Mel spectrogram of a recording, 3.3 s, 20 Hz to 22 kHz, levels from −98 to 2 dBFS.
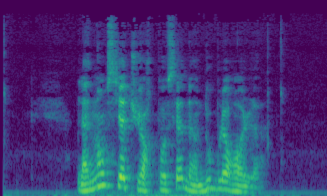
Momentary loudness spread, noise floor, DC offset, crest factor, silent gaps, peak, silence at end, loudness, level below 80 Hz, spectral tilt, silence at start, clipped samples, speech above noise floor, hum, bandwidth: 10 LU; -53 dBFS; under 0.1%; 20 dB; none; -8 dBFS; 0.6 s; -25 LUFS; -52 dBFS; -6 dB/octave; 0.05 s; under 0.1%; 28 dB; none; 16 kHz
